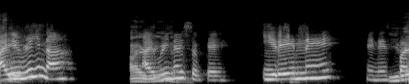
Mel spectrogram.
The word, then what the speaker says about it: Iryna: to go follow along, it's spelled Iryna. So again, I pronounce that Iryna.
